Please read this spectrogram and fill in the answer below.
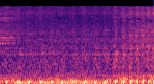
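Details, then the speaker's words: Yamaha Mio J scooter after repairing a loose one-way starter gear whose looseness mimicked a damaged connecting rod knock: steady low thrum with even beat at idle, no knock or rattle; normal idle after repair. "Tidak ada lagi suara-suara aneh, sekarang terdengar seperti sepeda biasa."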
